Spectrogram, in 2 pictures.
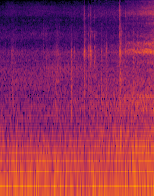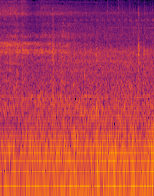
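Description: Diesel-hauled passenger train rolling slowly past close by, a steady low rumble that grows louder, with a high wheel squeal on the rails about halfway through and a few sharp clicks of wheels over the track.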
